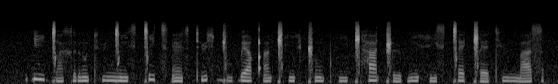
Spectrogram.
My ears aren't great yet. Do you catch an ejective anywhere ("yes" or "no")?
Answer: yes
